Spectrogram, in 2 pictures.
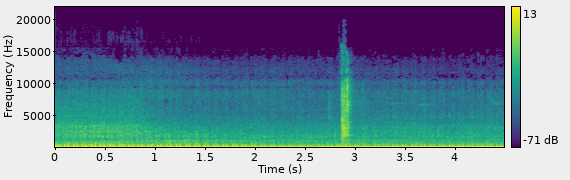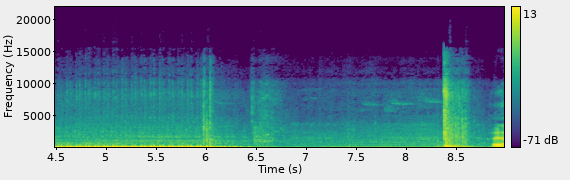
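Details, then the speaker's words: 2020 Polaris RZR Pro XP after clutch alignment, with shim rings added (8 fitted) so the belt no longer touches the sheaves. The engine starts and settles into a steady, even low thrum with no belt slap, then shuts off. "See, now the belt is now not touching the inner or the outer sheave of the clutch, so we're good to go. Heck yeah. Let's crank it up, see how she looks."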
